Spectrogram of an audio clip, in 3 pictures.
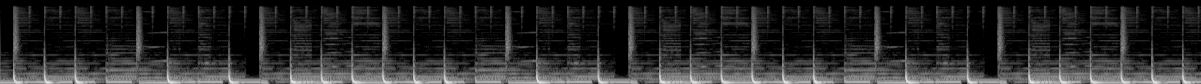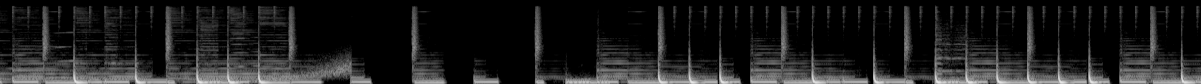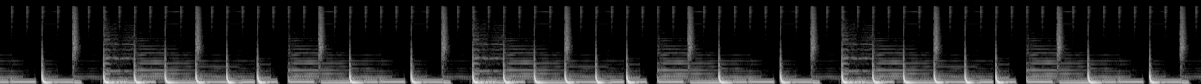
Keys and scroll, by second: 1.0 ctrl+-, 4.0 ctrl+-.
